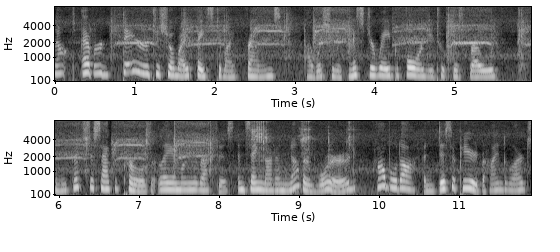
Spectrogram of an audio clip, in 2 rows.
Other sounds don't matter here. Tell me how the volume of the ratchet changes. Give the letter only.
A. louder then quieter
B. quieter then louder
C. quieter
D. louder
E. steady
E.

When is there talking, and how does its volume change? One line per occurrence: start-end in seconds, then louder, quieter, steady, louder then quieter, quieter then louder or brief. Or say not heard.
0.0-11.8 steady.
